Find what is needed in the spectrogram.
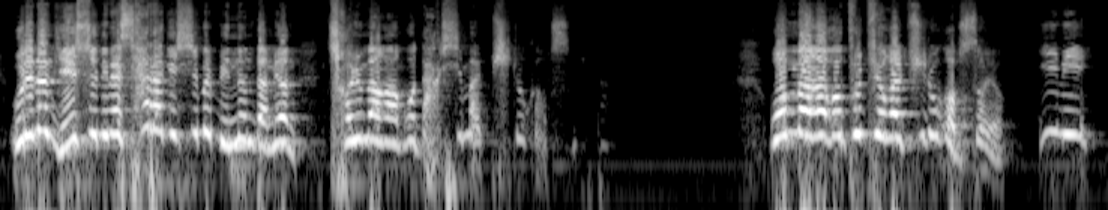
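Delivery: high, loud sermon exhortation; impassioned preaching. Real, not acted. Preacher telling believers not to complain, exhorting loudly. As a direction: press the point on them forcefully.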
